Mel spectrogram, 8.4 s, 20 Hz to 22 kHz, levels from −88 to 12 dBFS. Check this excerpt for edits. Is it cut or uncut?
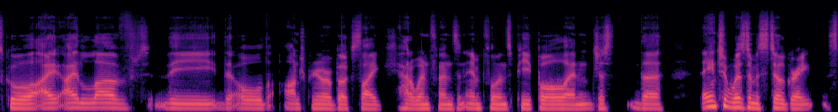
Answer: uncut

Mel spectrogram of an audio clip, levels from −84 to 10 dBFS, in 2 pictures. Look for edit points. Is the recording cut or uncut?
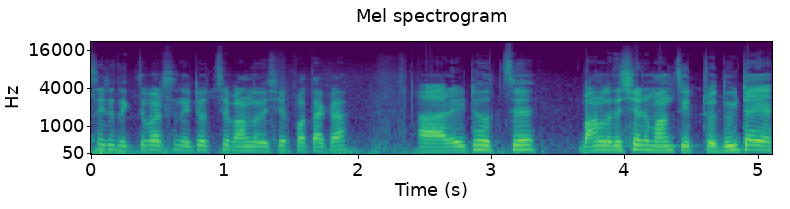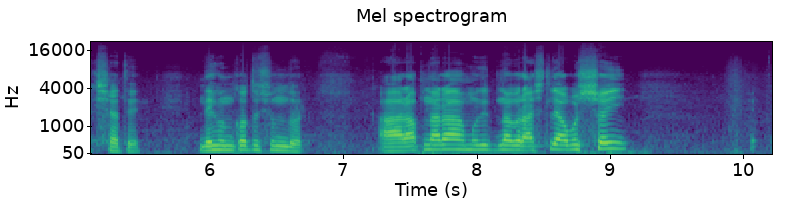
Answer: uncut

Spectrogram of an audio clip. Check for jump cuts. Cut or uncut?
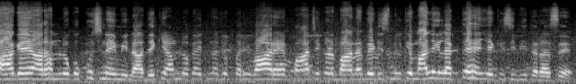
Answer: uncut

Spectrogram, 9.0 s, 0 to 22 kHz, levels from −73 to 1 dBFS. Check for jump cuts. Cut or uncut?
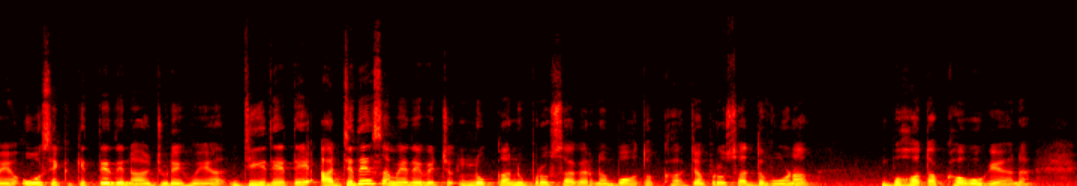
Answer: uncut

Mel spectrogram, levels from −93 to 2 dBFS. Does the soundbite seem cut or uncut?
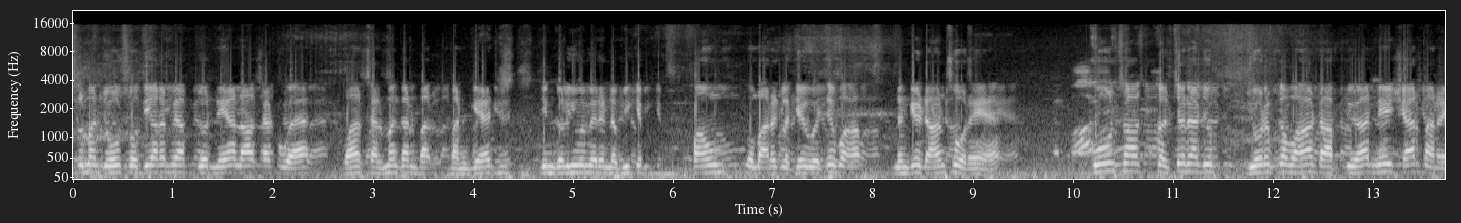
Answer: uncut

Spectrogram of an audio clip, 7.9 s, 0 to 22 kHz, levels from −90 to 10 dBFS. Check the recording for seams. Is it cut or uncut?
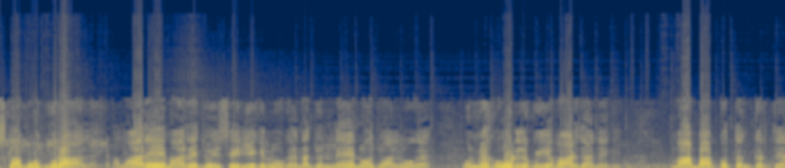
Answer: cut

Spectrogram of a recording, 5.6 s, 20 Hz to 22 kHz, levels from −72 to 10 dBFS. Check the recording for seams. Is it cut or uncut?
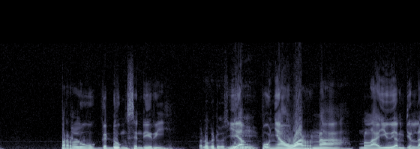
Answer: uncut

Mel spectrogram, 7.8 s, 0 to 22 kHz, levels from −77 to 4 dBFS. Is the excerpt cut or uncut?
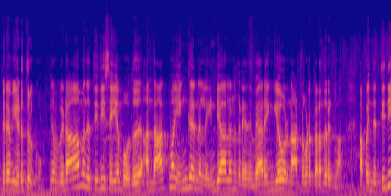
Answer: cut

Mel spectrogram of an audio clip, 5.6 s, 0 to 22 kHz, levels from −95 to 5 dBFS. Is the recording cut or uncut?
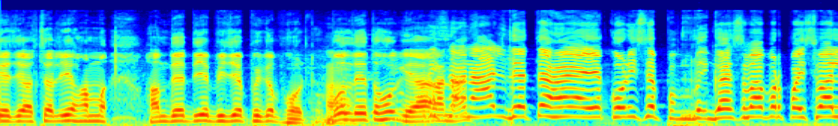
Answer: cut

